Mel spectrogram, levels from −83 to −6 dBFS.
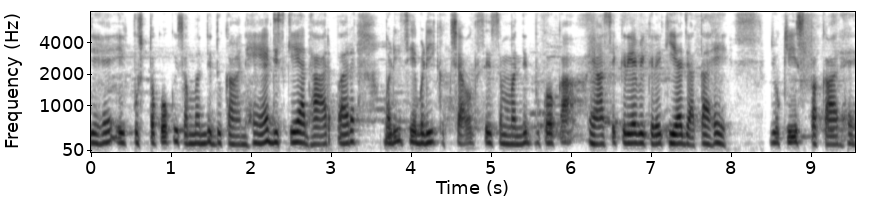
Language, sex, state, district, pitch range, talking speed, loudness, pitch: Hindi, female, Chhattisgarh, Korba, 180-210 Hz, 170 wpm, -18 LUFS, 200 Hz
